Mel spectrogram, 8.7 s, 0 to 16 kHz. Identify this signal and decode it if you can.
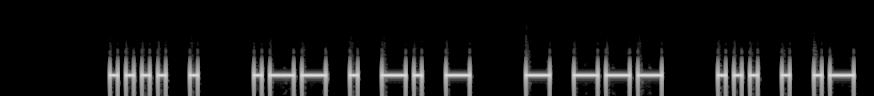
Morse code, heard as a keyed tone, about 15 wpm, 700 Hz. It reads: HE WENT TO SEA
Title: Sentences from Top 1200 Words 15wpm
